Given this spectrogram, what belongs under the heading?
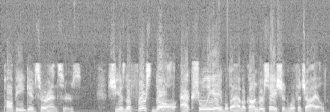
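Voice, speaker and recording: An eager announcer in an old-fashioned toy commercial, his mid-pitched voice rising and falling in a lively way. Every line is pitched as a grand sales promise. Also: measured pace, breathy edge, low-quality recording. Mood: salesy. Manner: showy, selling pitch. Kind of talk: vintage commercial voice-over.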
